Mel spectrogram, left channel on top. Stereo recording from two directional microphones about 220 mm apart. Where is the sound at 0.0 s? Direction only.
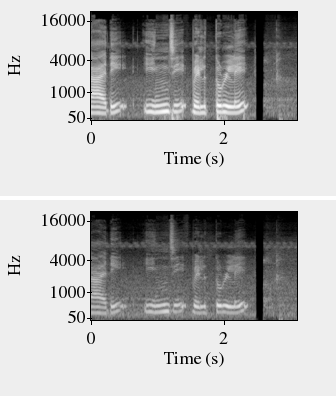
50° left (ahead or behind).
